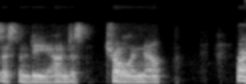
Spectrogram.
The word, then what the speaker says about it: systemd: I know it's pronounced systemd.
